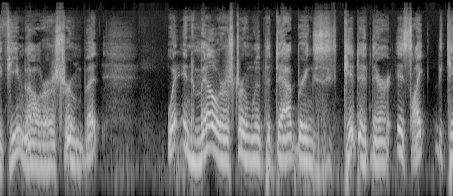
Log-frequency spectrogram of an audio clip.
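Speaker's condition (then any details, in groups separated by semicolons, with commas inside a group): Spinocerebellar ataxia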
